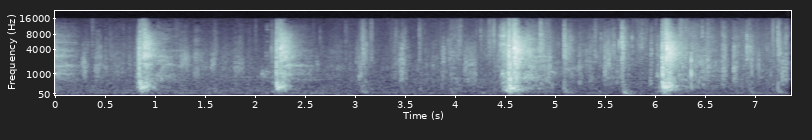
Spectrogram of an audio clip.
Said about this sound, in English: Finally, Julius gets tired, and in one clean stroke, Jason punches his head off, which bounces off an awning into a dumpster, which then slams shut.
